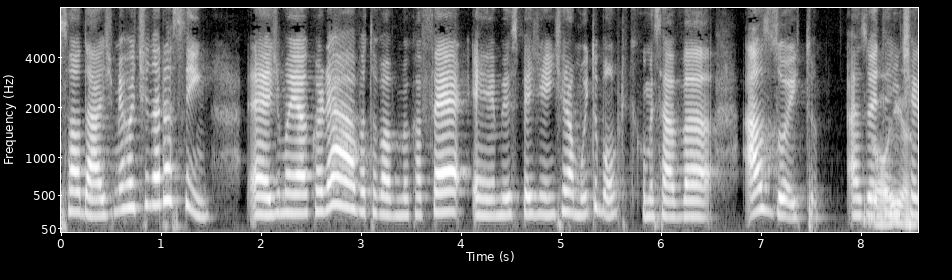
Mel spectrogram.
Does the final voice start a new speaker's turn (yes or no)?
no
